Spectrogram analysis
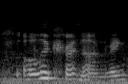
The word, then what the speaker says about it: olecranon: We have and I'm going to have a hard time pronouncing this word. Anybody want to do it for me? Olecranon.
